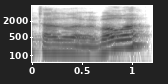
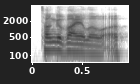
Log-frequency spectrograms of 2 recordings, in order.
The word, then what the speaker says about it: Tagovailoa: So I don't imagine that they're going to go to Miami and beat Tua Tagovailoa. And you want to try that again? No. Tagovailoa? Is that how you say it? Tagovailoa.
